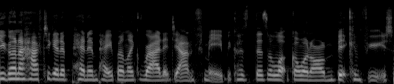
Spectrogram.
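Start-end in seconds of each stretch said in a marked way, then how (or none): none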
